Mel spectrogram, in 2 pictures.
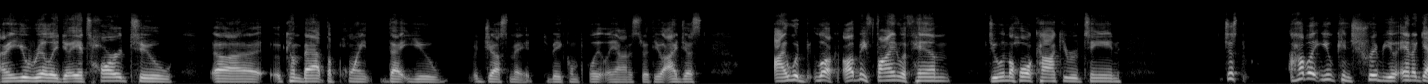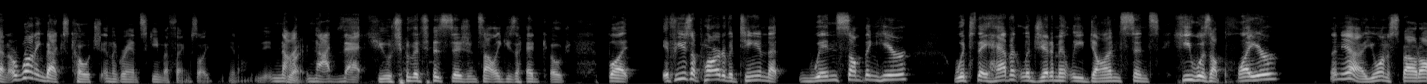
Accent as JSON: {"language": "English", "town": "Lansing", "region": "Michigan", "country": "United States", "tie": "born or raised there", "said": "But I, born and raised in Lansing, and I am woven into Spartan country here, whether I like it or not."}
